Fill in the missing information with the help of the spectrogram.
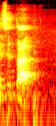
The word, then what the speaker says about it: setup: que é como o DOSVox pronuncia, mas a pronúncia correta seria setup.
